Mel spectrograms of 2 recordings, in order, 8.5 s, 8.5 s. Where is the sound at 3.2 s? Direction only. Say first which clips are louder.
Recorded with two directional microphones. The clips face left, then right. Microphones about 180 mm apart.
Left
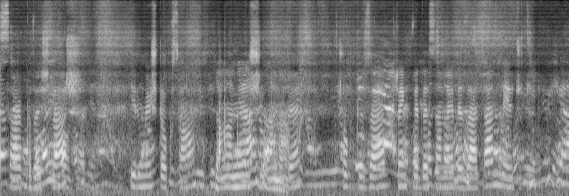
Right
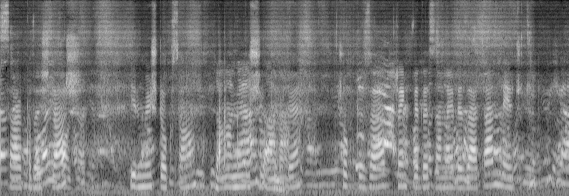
Left 3 dB; 45° left (ahead or behind).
